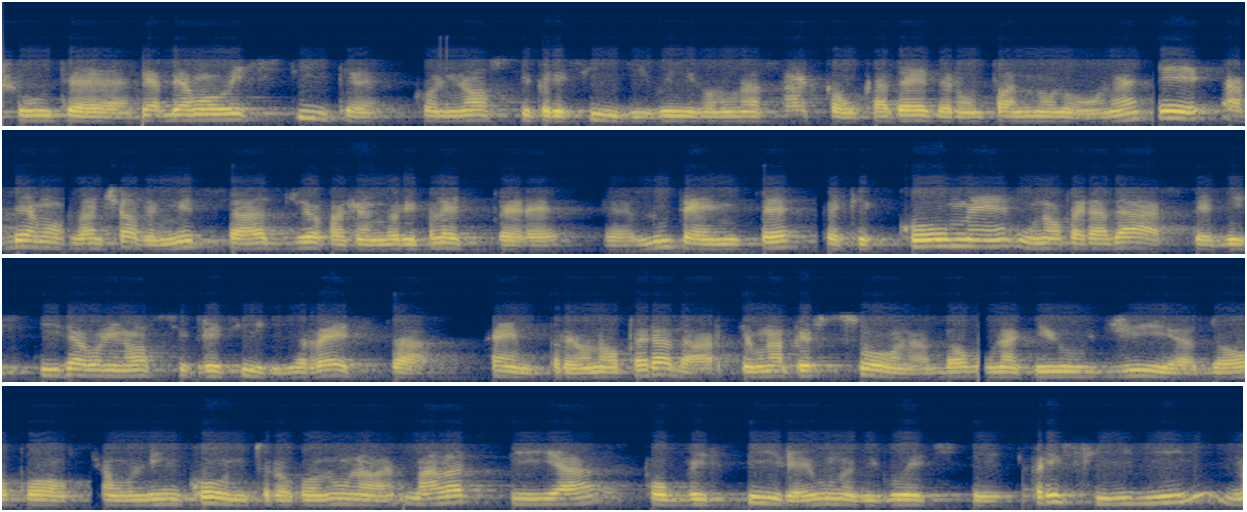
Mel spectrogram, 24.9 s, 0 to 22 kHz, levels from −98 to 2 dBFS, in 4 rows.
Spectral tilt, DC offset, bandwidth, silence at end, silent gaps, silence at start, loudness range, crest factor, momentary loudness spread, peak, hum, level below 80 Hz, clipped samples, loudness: -9.5 dB/octave; under 0.1%; 4 kHz; 0 s; none; 0 s; 1 LU; 16 dB; 6 LU; -4 dBFS; none; -68 dBFS; under 0.1%; -19 LUFS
